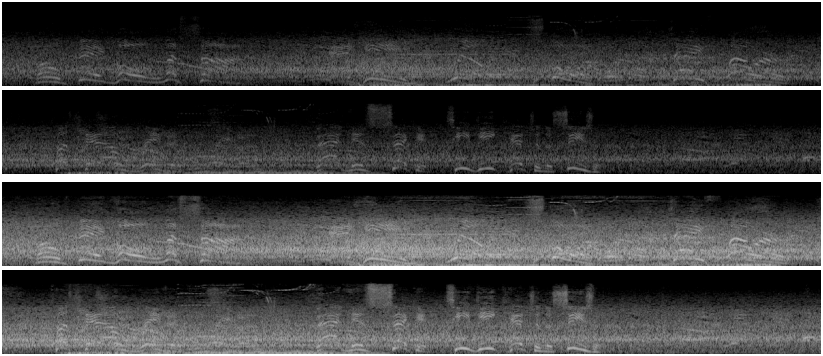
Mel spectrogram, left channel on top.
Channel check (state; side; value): quieter; left; 16.4 dB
